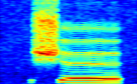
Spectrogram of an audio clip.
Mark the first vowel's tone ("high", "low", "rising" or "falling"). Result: falling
